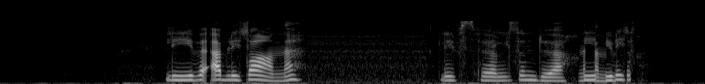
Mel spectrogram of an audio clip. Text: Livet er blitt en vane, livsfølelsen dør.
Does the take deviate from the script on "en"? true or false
true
